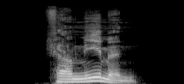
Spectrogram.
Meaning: gerund of vernehmen
- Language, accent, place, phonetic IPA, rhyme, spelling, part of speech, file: German, Germany, Berlin, [fɛɐ̯ˈneːmən], -eːmən, Vernehmen, noun, De-Vernehmen.ogg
